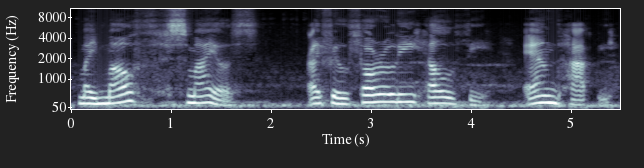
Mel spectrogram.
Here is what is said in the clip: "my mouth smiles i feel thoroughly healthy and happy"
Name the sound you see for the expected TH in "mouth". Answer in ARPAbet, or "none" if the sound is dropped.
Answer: TH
